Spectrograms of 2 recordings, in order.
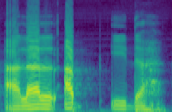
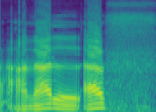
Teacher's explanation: alirkan jangan sampai dibaca alal abidah ya tapi dia alal af ada nafas ketika melafalkan huruf fa yang dimatikan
